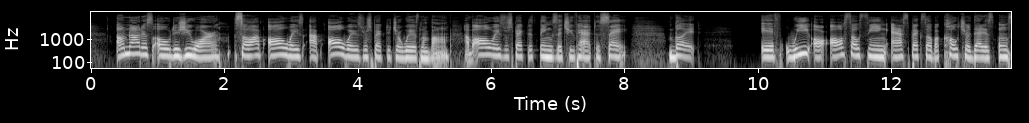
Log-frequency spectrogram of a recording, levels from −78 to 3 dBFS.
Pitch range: 180-265 Hz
